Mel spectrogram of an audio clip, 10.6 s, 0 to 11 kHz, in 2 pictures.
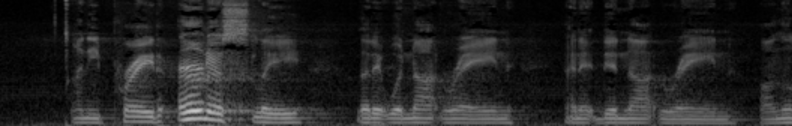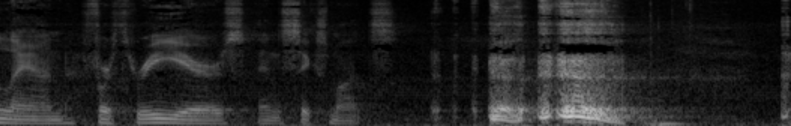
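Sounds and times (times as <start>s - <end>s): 
speech: 0.5s - 9.6s
throat clearing into a lapel microphone: 8.2s - 9.7s.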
